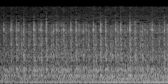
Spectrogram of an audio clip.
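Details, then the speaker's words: 2001 build-project vehicle at idle, knock heard on the drive home: sharp, regular knock loudest on the passenger side toward the rear of the engine; owner doubts it's the engine itself and suspects maybe a push rod, cause unconfirmed. "but it's coming out of this side passenger side more towards the back of the engine"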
